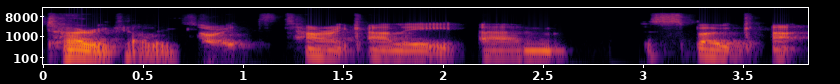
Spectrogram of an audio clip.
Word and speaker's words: Tariq Ali: Tariq Ali, who no doubt you'll be familiar with. Normally pronounced Tariq Ali.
